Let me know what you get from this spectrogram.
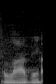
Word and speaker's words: Olave: 18, the Saints picking up Chris Olave. Is that how you pronounce that? Olave? – Olave. – Olave. Is it Olave? – Olave.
